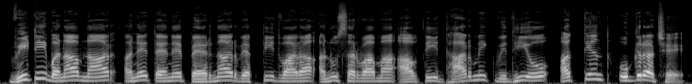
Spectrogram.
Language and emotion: Gujarati, neutral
